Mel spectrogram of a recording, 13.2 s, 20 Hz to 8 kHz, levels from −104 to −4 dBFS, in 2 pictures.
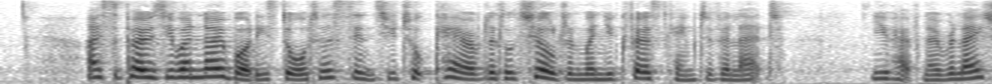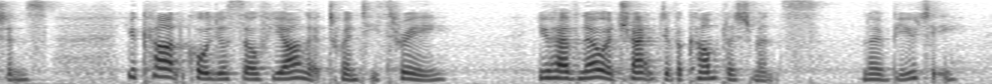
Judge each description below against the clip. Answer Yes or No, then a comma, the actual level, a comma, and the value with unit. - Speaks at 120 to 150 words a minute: No, average, 170 wpm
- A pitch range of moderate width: Yes, average, 4.4 semitones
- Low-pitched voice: No, high, 210 Hz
